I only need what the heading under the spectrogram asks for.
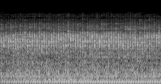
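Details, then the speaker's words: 1939 Farmall H tractor engine after tune-up work (plugs, timing redone, new gas), previously missing: steady even idle, no misses or stumbles; running good, owner suspects bad wires caused it. "but running good go get the arrow I'm guessing it must have been the wires when I got shocked I that was my suspicion"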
